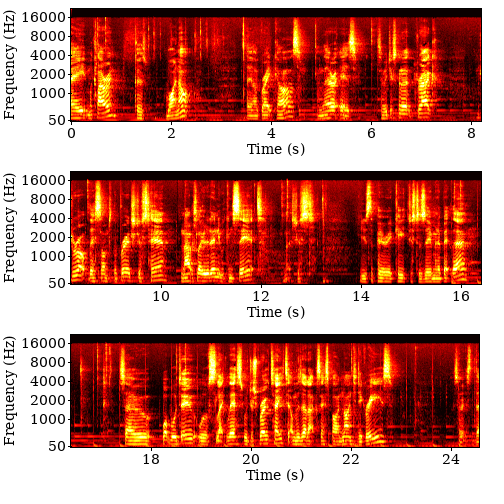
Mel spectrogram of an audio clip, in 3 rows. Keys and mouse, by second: 0.5-4.2 drag, 10.4 click, 10.6 middle click, 11.8 middle click, 12.4 click, 13.2 KP_Decimal, 14.1 middle click, 14.7 click, 15.8 click, 16.8 click, 18.4 click, 20.1 r, 23.2-24.4 middle drag.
